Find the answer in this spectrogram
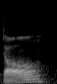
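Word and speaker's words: dal: of your your background how you pronounce that food is it doll yeah that's dull yeah doll okay and I was excited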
